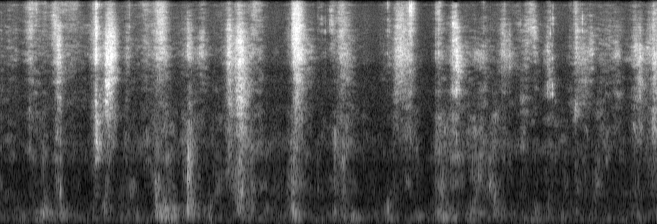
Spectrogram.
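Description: Quiet, indistinct talking and rustling in a room, in irregular short bursts with hissy s-sounds, too faint for any words to be made out.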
